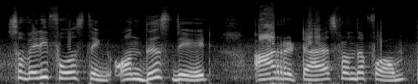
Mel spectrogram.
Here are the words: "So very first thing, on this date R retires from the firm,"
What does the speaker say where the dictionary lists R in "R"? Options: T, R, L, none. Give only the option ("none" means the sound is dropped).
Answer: R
